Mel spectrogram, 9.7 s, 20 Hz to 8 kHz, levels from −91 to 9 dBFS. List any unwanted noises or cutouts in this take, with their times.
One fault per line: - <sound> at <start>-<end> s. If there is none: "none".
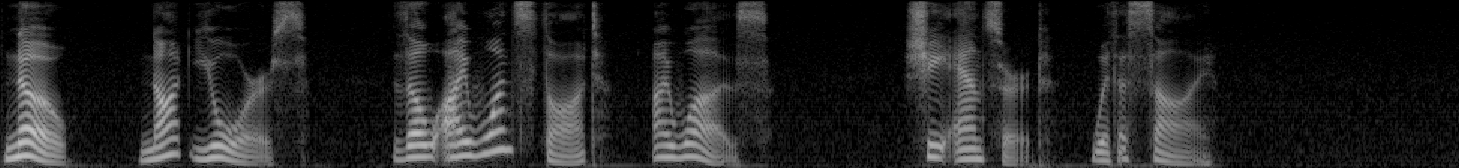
none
